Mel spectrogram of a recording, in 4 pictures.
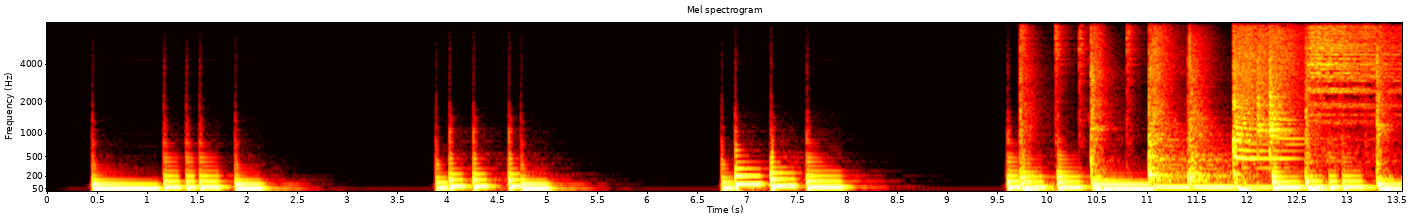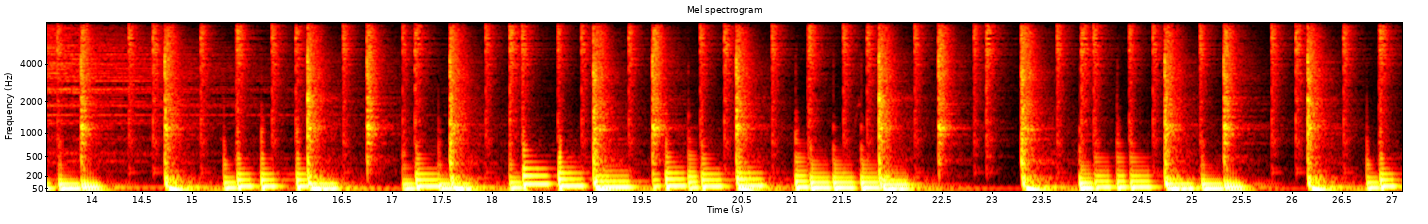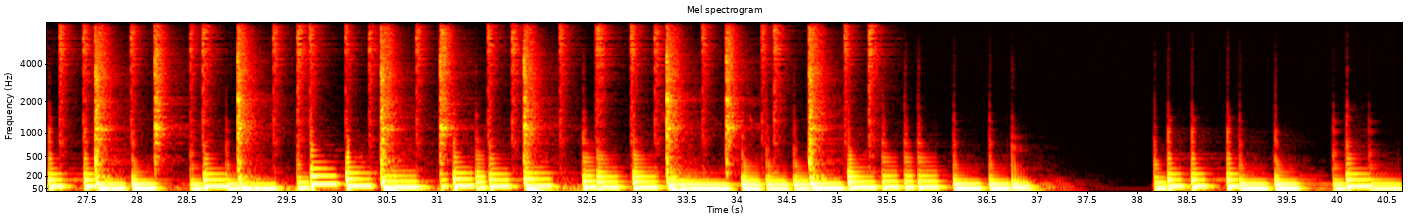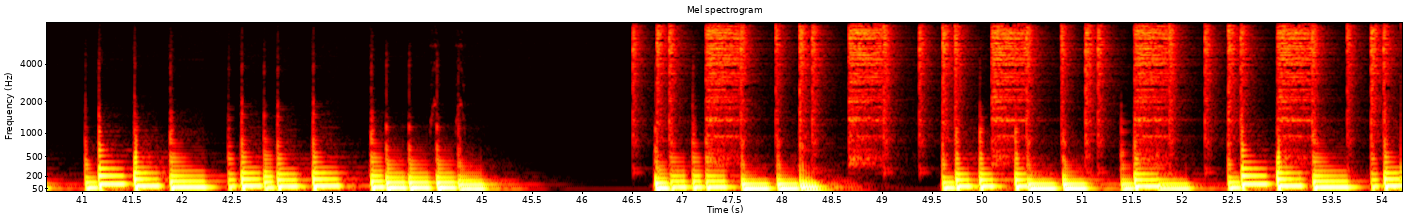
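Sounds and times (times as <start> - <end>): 
bass: 0.3 - 45.8, 46.6 - 48.9, 49.6 - 54.2
drums: 9.6 - 35.8, 46.5 - 54.2.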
